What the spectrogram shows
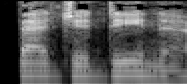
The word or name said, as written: phagedena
